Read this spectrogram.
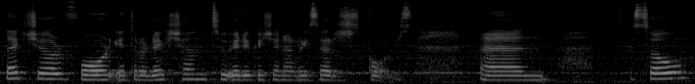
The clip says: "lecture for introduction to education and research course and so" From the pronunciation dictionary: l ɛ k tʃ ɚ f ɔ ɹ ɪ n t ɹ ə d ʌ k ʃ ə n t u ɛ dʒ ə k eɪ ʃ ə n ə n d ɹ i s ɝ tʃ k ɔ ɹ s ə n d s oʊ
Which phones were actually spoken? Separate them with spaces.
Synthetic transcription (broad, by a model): l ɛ k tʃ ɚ f ɔ ɹ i n t ɹ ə d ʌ k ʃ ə n t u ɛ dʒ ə k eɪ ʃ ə n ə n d ɹ i s ɝ tʃ k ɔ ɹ s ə n s oʊ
